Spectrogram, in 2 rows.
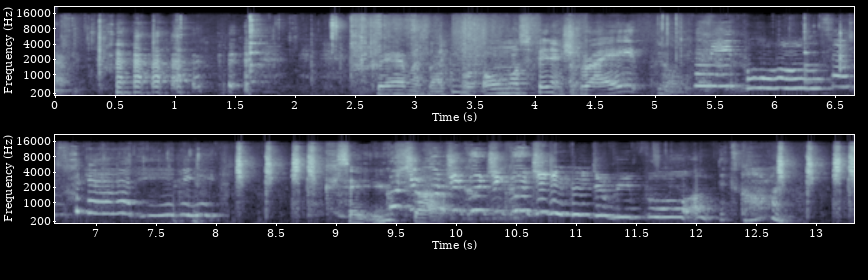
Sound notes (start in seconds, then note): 0.9 laughing; 8.2 clicking tongue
